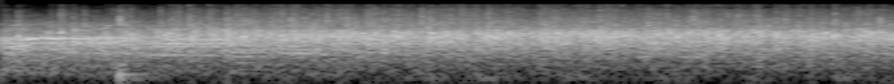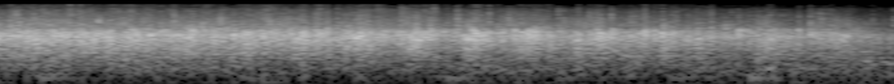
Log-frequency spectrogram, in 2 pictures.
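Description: Sustained, loud audience applause fills the whole stretch, a dense wash of clapping that stays even throughout.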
